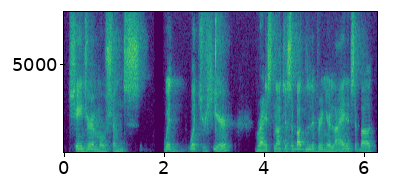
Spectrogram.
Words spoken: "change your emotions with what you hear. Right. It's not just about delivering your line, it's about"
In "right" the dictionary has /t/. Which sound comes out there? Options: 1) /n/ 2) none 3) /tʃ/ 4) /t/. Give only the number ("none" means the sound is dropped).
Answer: 2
